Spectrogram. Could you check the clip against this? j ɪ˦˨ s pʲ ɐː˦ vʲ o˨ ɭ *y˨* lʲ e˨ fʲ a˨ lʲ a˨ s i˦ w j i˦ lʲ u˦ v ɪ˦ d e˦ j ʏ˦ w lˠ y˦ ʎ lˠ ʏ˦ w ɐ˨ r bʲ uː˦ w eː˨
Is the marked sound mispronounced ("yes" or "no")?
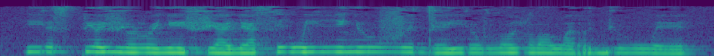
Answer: yes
